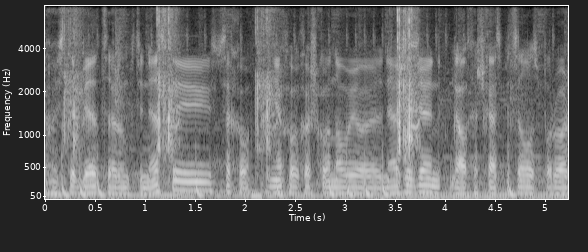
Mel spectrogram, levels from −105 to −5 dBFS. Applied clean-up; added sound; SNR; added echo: none; Camera; 7 dB; none.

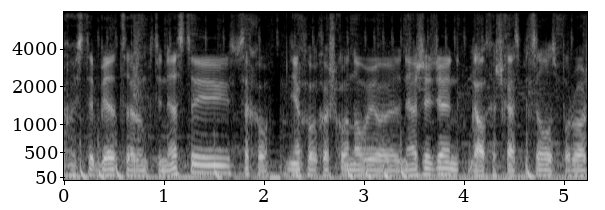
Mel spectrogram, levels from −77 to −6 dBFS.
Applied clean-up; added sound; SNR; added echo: none; none; none; none.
